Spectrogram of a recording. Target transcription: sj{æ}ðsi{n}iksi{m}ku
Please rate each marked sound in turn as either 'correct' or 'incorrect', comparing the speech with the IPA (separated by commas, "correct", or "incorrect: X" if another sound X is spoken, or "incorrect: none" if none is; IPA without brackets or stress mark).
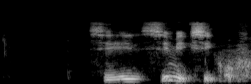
incorrect: i, incorrect: m, incorrect: none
